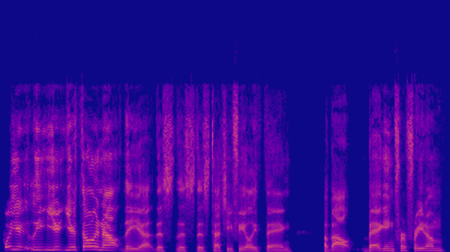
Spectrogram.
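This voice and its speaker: A man's voice: fairly high pitch, animated, clean tone, dry recording, studio quality. A man arguing in a casual political chat, his mic peaking with clipped, distorted sound. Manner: argumentative, fast restarts. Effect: clipping, distorted mic from peaking gain. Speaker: co-host.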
